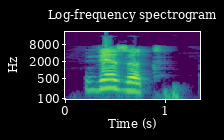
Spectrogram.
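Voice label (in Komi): "везӧт", Komi, female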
